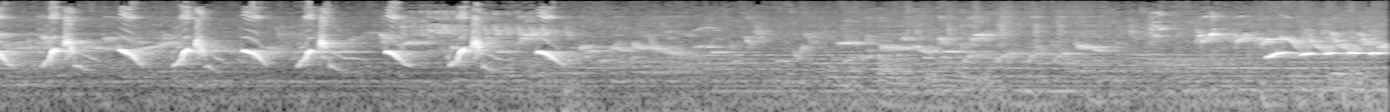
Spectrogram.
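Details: White-rumped shama of the Aceh type (murai Aceh) singing a run of loud, swooping notes that dip and rise, repeated about twice a second, then a pause and a high series of rising whistled notes.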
